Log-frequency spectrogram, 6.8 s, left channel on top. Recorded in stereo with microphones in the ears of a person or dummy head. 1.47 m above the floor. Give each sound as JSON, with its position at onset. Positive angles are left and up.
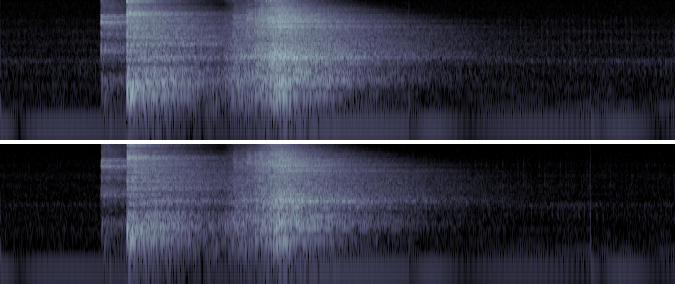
{"t": 1.0, "sound": "crushing", "side_deg": 50, "distance_m": 2.0}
